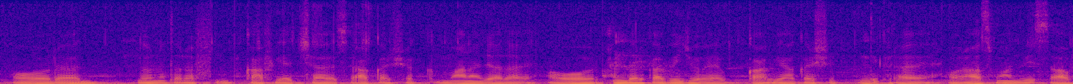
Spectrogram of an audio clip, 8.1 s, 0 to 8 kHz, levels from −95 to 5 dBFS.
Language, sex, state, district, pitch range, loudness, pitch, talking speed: Hindi, male, Uttar Pradesh, Deoria, 100-105 Hz, -32 LUFS, 105 Hz, 200 wpm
